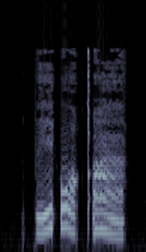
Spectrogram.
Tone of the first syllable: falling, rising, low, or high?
rising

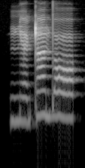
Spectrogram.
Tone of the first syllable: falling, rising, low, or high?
low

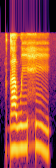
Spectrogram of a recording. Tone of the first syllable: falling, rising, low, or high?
high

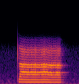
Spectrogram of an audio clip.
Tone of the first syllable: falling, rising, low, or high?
high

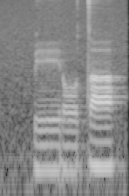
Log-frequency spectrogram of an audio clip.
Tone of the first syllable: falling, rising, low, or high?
low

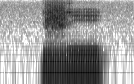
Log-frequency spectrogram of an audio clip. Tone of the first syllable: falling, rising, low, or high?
low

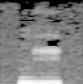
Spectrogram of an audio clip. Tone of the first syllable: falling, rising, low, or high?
high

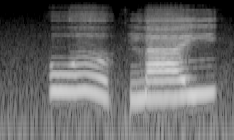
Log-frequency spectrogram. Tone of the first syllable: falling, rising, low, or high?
falling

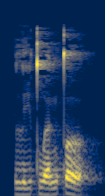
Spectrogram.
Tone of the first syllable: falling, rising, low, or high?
rising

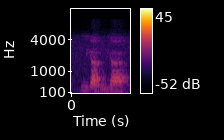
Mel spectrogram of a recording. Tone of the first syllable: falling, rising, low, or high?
falling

